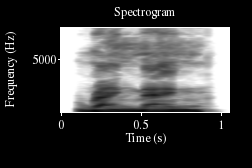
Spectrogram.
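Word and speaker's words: Rang-snang: Text, Ran Snang, pronounced Rang Nang, one's own mental visions or thought forms.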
